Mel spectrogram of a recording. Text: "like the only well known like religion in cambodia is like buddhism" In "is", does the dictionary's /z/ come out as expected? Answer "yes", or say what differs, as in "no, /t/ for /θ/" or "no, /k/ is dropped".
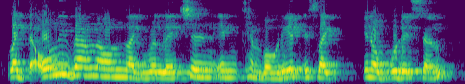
no, /s/ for /z/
